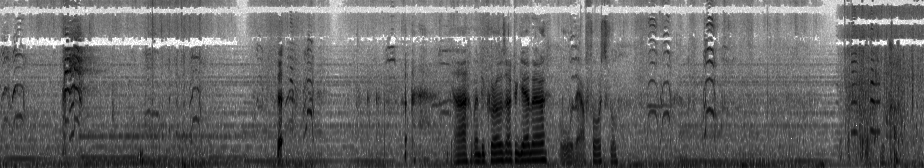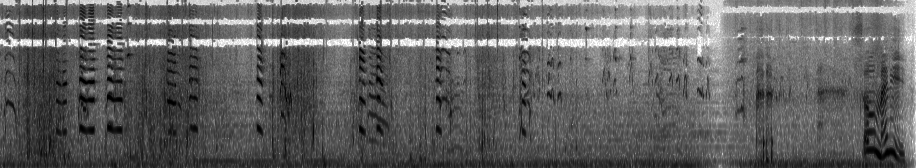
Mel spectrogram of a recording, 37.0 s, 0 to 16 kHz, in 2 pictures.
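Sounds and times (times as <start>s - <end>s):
birds calling loudly: 1.2s - 4.3s, 12.8s - 14.4s, 25.6s - 35.3s.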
